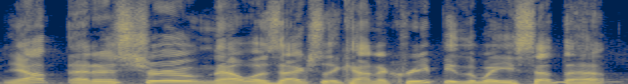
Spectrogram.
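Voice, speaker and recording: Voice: mid-range voice, lively intonation, fast, fairly bright tone, slight background noise. A streamer giving casual, playful, joking reactions while commentating on a video game. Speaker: VTuber streamer.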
